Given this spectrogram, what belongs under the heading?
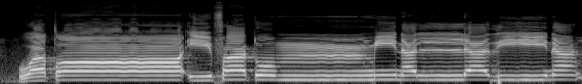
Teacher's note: تا کو میم کے ساتھ ملایا ، وطائفة من الذین، نون کو لام کے ساتھ، من الذین،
